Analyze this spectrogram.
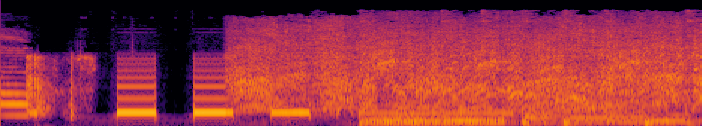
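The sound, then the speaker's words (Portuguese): A person redials a telephone: a quick series of short electronic dialing beeps, loud, gives way to a dense hiss of noise with faint steady tones running underneath. “Será que eu ligo de novo aqui na hora do moção?”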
